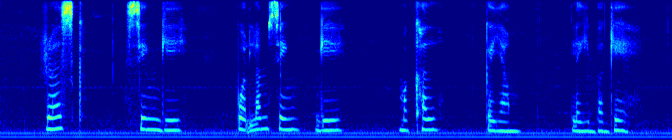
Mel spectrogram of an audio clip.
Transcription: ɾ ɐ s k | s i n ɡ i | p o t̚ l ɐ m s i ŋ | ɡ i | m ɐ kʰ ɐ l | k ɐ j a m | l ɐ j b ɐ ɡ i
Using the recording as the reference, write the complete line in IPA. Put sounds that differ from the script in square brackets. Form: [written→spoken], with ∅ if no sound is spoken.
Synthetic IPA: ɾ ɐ s k | s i [n→ŋ] ɡ i | p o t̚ l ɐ m s i ŋ | ɡ i | m ɐ kʰ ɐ l | k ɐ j a m | l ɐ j b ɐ ɡ [i→e]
